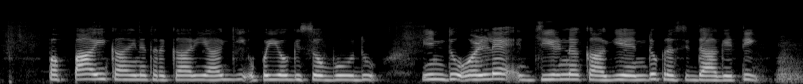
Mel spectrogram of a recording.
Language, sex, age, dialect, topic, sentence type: Kannada, female, 18-24, Dharwad Kannada, agriculture, statement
